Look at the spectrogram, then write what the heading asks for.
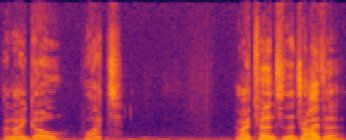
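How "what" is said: high, hushed, rising question; small high-pitched puzzled query; baffled reaction. Acted. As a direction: squeak it softly in disbelief. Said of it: "Like that".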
